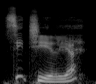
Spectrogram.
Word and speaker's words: Sicilia: We're going to Sicily, which in Italian, it's pronounced Sicilia.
